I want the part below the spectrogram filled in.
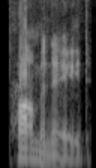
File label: "promenade", American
